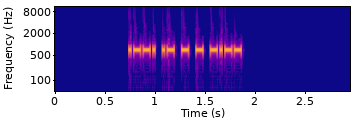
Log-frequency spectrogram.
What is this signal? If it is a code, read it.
Morse code, heard as a keyed tone, about 51 wpm, 700 Hz. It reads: PATTY
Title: USA Common Names - Max 5 Letters - 50wpm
